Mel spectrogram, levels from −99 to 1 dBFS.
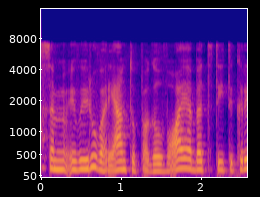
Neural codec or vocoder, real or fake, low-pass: none; real; 7.2 kHz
